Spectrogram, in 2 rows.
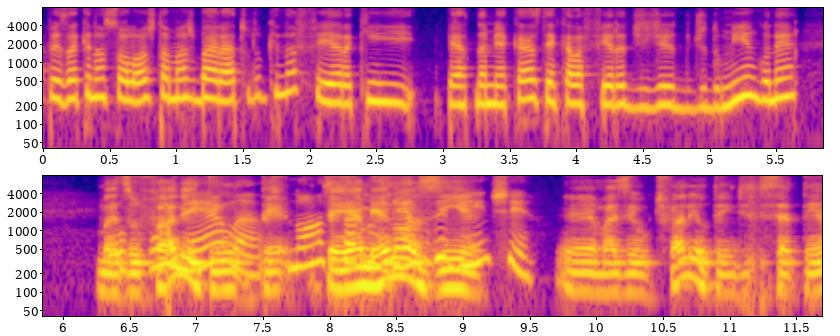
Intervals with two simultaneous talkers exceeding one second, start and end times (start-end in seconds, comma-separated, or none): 6.3-9.2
